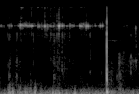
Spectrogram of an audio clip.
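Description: A single sharp click from a pet training clicker about a second and a half in, over a low steady rumble of walking and handling noise and a thin, steady high-pitched tone that stops just before the click.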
